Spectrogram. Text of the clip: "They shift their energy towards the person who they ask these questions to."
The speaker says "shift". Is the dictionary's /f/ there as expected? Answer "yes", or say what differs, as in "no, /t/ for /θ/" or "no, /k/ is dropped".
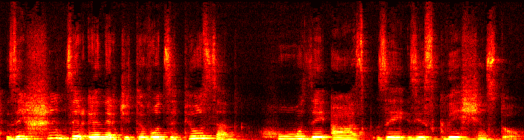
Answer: no, /f/ is dropped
